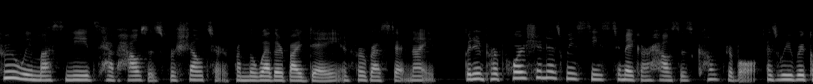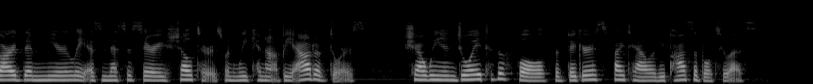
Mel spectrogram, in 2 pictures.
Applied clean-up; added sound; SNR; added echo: none; none; none; none.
